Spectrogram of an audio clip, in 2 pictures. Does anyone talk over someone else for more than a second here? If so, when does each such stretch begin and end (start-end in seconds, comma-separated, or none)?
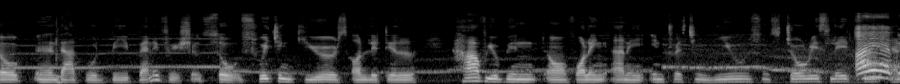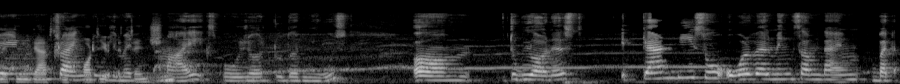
8.6-10.8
